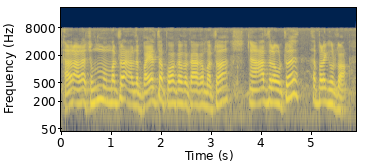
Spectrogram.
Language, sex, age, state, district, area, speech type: Tamil, male, 60+, Tamil Nadu, Tiruchirappalli, rural, spontaneous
